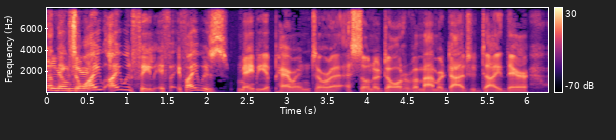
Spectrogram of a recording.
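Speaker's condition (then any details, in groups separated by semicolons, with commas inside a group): No condition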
